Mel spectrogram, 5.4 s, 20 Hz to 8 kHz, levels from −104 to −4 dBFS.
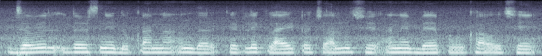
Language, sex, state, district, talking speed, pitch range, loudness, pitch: Gujarati, male, Gujarat, Valsad, 145 wpm, 150-165 Hz, -15 LUFS, 160 Hz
